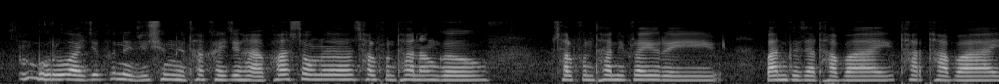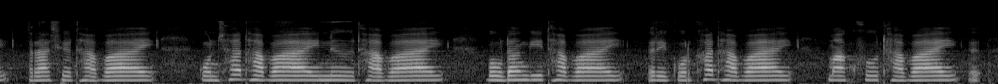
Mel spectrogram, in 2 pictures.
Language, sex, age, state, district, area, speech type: Bodo, female, 45-60, Assam, Kokrajhar, rural, spontaneous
